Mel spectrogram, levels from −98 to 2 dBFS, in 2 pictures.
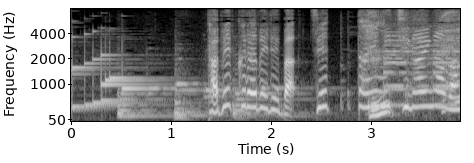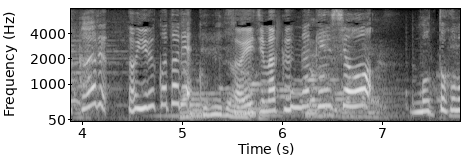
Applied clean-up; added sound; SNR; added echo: none; none; none; none.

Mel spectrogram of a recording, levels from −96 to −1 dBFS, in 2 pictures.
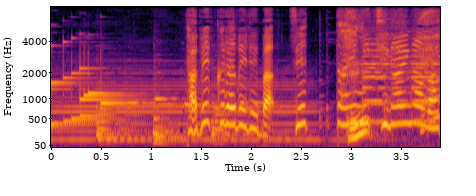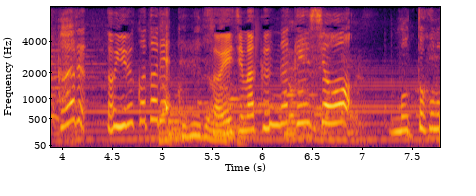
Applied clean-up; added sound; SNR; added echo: none; Bowed string instrument; 17 dB; none.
